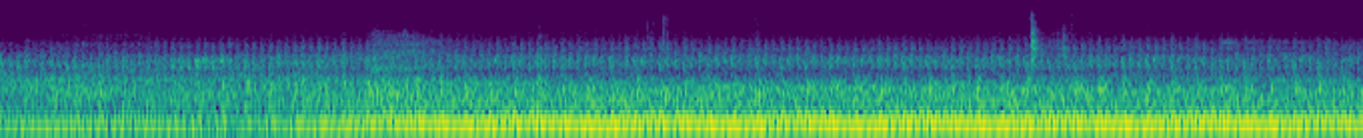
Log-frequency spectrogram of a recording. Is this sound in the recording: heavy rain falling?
no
